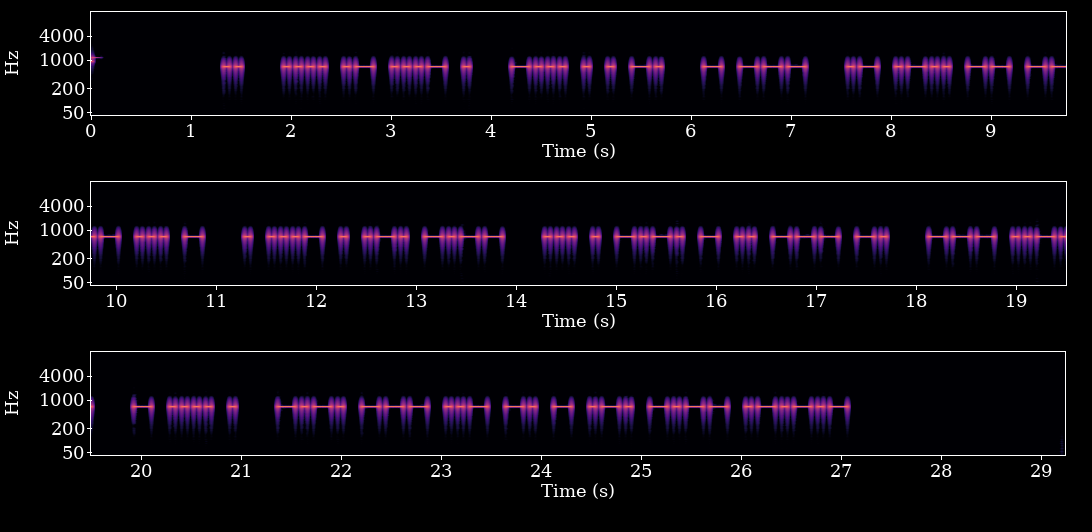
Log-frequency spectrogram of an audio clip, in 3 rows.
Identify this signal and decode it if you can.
Morse code, heard as a keyed tone, about 20 wpm, 700 Hz. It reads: I HAVE BEEN TO ALMOST EVERY SECTION OF THE COUNTRY.
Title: Sentences from Top 1000 Words - Review Part 5 - 20wpm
